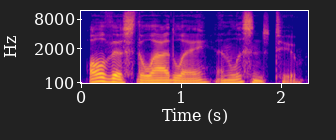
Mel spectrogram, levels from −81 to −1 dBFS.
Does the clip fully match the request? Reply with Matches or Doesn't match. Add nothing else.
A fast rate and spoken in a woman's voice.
Doesn't match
